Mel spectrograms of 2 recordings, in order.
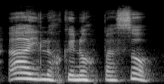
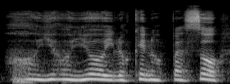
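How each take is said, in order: First: Louder, slower cry of grief; loud slow wail. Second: Grandmother's wail. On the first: Grandmother crying out to the family, slow loud wail. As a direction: stretch the ay into a loud lament. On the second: Grandmother arriving in the lift, half-raised wail. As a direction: lament rising a bit higher and louder. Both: Acted. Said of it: "grita muy fuerte".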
